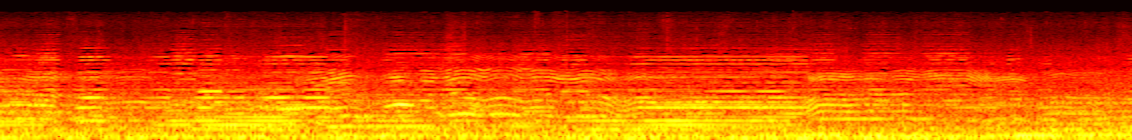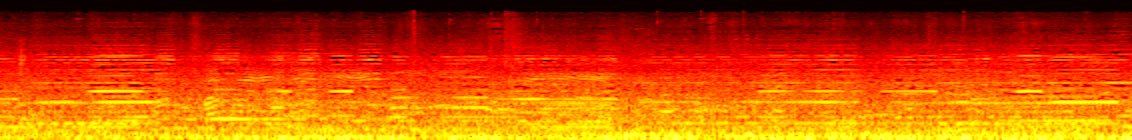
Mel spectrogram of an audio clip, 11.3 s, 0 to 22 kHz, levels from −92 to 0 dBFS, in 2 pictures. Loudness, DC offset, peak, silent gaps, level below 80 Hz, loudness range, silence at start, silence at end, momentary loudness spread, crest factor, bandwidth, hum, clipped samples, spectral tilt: -20 LUFS; under 0.1%; -6 dBFS; none; -24 dBFS; 1 LU; 0 s; 0 s; 4 LU; 14 dB; 13.5 kHz; none; under 0.1%; -6.5 dB/octave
